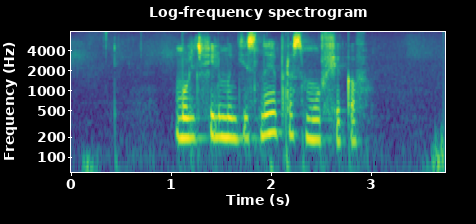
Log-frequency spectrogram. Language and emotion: Russian, neutral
